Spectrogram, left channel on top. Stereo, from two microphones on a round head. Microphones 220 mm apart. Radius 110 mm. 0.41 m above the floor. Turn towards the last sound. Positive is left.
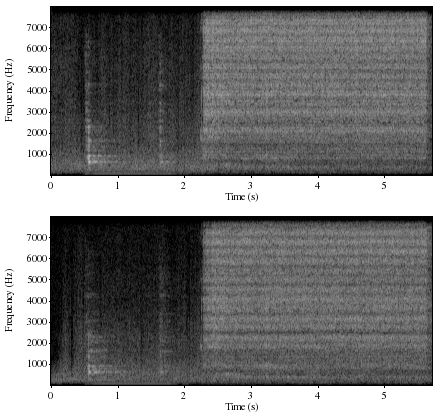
turn(degrees=15)  # may be behind; listen again after turning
